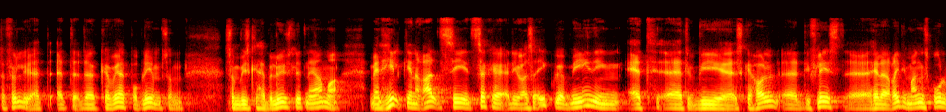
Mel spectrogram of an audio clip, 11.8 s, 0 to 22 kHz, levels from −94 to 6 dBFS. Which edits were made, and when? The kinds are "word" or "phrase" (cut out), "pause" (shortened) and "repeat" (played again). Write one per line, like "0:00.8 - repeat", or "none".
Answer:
none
